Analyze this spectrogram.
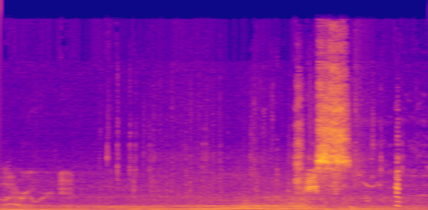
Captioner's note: engine revs; laughs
